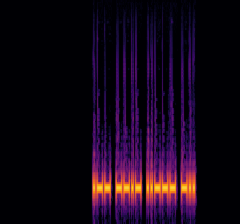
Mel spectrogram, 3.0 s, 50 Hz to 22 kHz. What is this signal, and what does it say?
Morse code, heard as a keyed tone, about 51 wpm, 700 Hz. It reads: WQ2D
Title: USA Call Signs - 2x Character Spacing - 50wpm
